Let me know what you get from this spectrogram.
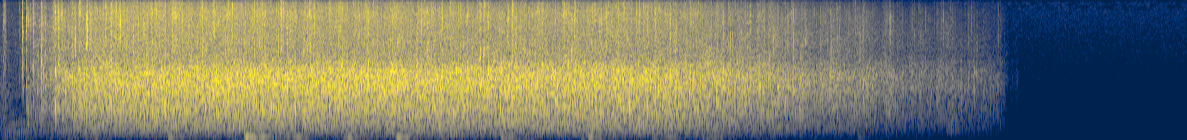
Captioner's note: applause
